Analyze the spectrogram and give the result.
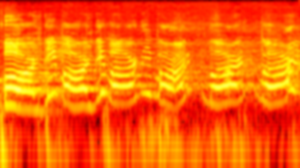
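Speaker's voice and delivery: loud, slow, put-on Swedish accent, Swedish-sounding nonsense babble. You demonstrate a quick accent for listeners who have not heard it, Swedish accent like the Swedish Chef. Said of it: "it is much like this".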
